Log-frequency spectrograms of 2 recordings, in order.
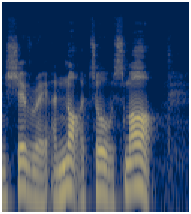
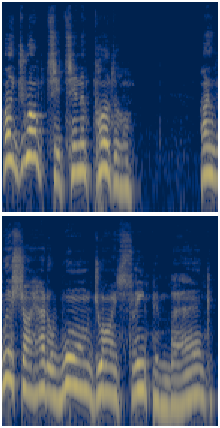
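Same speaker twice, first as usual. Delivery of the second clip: high sad fox voice; sad little fox; 7 semitones higher than usual. A narrator's reading. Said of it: "who was crying".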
